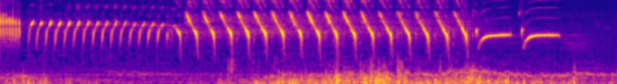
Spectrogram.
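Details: Canary singing to motivate a silent bird: a fast series of short notes, then a slower run of about twenty sweeping chirps, ending with two upslurred whistles, low noise underneath.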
